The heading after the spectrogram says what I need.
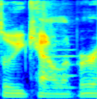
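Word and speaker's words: LuiCalibre: second to highest in b the squeaker himself Louis calibri now it's pronounced Louis caliber and I know that Louis he's a funny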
